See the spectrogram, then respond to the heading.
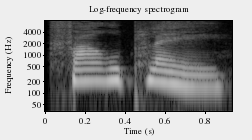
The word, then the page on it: foul play: British English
